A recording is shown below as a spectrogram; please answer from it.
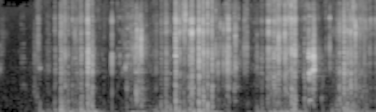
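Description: A utility knife blade cuts a hand-sized solid white bar of soap with a yellow outer layer into chunks and shavings. Each cut makes a dry, crisp crunching and scraping sound with bright edges and a soft low thud beneath. The strokes run in quick, overlapping bursts that stop almost instantly.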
